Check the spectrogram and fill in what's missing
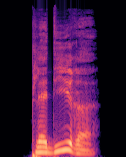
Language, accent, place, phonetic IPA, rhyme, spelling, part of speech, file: German, Germany, Berlin, [plɛˈdiːʁə], -iːʁə, plädiere, verb, De-plädiere.ogg
- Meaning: inflection of plädieren: 1. first-person singular present 2. singular imperative 3. first/third-person singular subjunctive I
